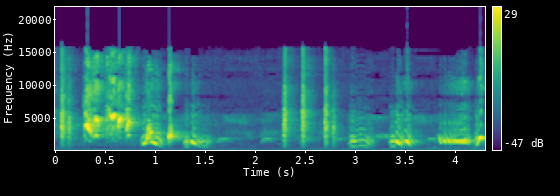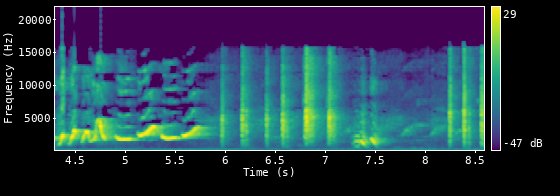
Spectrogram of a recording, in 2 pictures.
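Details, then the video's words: White-rumped shama in full, vigorous song: rich whistled phrases sweeping between low and high pitches, rising runs and slurred notes, mixed with sharp percussive clicks and a low steady hum underneath. "Kicau Burung Murai Batu Gacor"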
